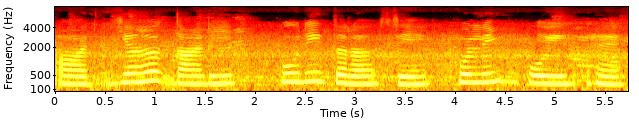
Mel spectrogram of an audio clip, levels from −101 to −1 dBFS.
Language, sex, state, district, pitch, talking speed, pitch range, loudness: Hindi, female, Madhya Pradesh, Dhar, 245 Hz, 95 wpm, 235-285 Hz, -14 LUFS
